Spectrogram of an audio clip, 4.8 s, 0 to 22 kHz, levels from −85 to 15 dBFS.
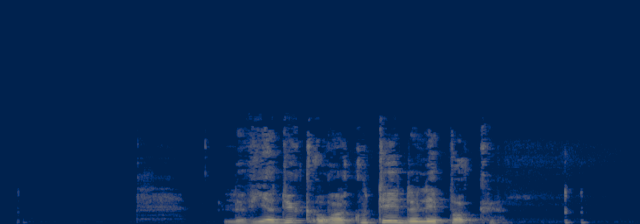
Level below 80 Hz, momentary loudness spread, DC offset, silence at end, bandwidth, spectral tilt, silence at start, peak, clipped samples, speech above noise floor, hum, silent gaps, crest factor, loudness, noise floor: -78 dBFS; 24 LU; under 0.1%; 0.4 s; 11 kHz; -5.5 dB/octave; 1.7 s; -12 dBFS; under 0.1%; 54 dB; none; none; 20 dB; -29 LUFS; -83 dBFS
